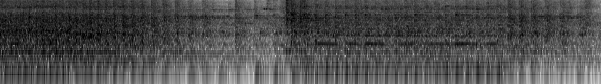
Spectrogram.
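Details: Craftsman riding mower under repair (broken deck spindle, bad-ground starter click), restarted after an oil check showed the level right at the add mark, before the deck is refitted: a quick, fairly even buzz at steady speed with no stumbles, so normal running.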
